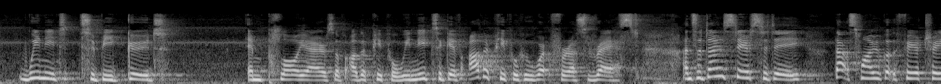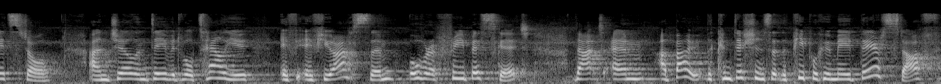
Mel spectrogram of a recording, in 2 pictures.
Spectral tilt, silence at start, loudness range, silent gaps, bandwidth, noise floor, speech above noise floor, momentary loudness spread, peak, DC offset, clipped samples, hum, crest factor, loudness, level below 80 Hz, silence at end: -4.5 dB/octave; 0 s; 2 LU; none; 11.5 kHz; -37 dBFS; 20 dB; 7 LU; -2 dBFS; under 0.1%; under 0.1%; none; 16 dB; -17 LUFS; -44 dBFS; 0 s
